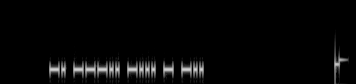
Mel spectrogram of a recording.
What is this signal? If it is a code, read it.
Morse code, heard as a keyed tone, about 40 wpm, 700 Hz. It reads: N8BTD
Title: USA Call Signs - 5 Characters - 4x Character Spacing - 40wpm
